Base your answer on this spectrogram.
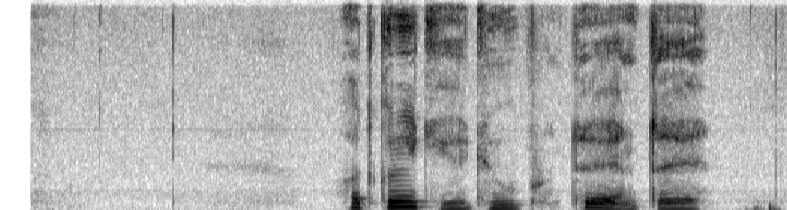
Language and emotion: Russian, sad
